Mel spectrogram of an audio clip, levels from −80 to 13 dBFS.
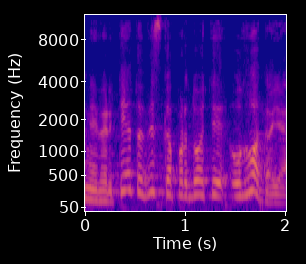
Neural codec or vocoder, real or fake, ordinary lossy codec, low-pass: none; real; Opus, 24 kbps; 10.8 kHz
